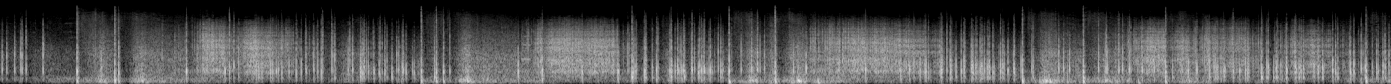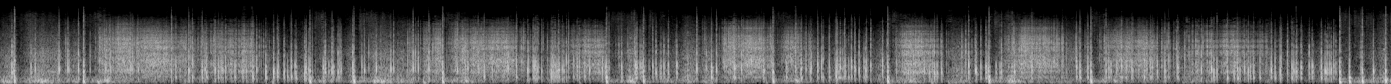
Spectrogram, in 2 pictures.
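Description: Fireworks burst with rapid loud bangs and pops outdoors.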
